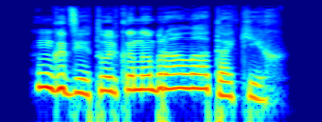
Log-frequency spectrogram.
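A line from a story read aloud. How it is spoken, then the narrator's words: Sigh. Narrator (Russian): вздохнула я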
